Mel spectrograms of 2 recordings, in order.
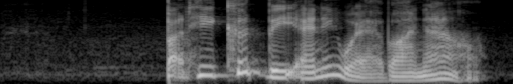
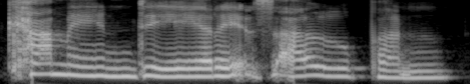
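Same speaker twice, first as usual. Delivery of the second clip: put-on high, slow, kindly old lady; old grandmother; 9 semitones higher, much slower than usual. Grandmother calling to her visitor, high and kindly. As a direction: invite them in like a sweet granny.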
